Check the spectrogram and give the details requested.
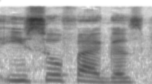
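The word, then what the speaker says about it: oesophagus: Pronunciation is ईसोफेगस, another name इसका दूसरा नाम होता है फूड पाइप, फूड पाइप भी बोलते हैं इसको, राइट।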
